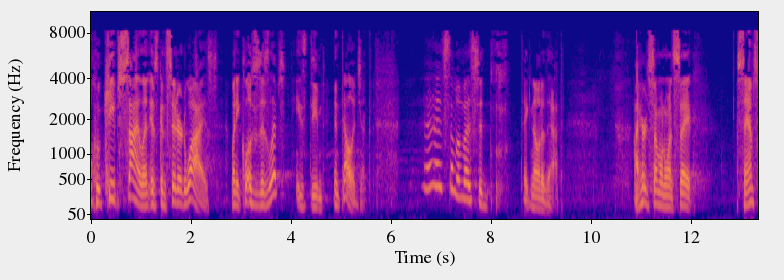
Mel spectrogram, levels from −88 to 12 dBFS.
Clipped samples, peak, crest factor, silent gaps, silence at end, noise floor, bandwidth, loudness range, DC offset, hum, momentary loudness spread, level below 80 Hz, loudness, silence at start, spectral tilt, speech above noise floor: under 0.1%; -2 dBFS; 20 dB; none; 0 s; -62 dBFS; 8.8 kHz; 7 LU; under 0.1%; none; 19 LU; -74 dBFS; -21 LUFS; 0 s; -3.5 dB/octave; 41 dB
